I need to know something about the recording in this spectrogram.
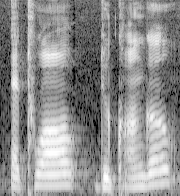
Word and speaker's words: Étoile du Congo: It has a heavier feel, and this is from the Étoile du Congo mine. In other words, it's easier to say it in English, but that is the French pronunciation of the mine.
